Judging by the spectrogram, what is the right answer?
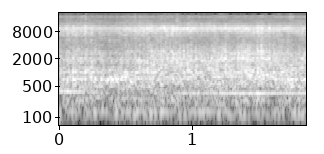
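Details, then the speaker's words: Restored Electrolux D820M (Lux 1 Royal) vacuum with air-driven turbo brush tool: steady high buzzing rasp with fast ratchet-like rattle, grinding but still spinning; well-used tool sounds terrible but works. "I mean, it sounds terrible, but it works."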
